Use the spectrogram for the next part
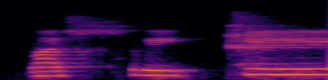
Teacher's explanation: Shinnya sifatnya adalah tafasyi, menyebar.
